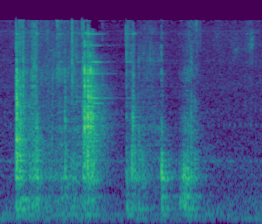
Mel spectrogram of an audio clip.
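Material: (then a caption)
Cured gel. Cured fingernails built with gel and dip powder are tapped with an object, giving five short, bright clicks with a brief ring. The taps sound like acrylic or gel nails, very firm even though the nails are not thick.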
